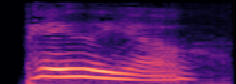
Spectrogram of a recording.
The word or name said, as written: paleo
